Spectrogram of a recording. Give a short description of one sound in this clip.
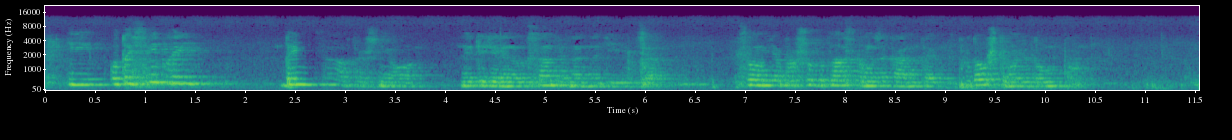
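An accordion ensemble plays a lively tune.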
